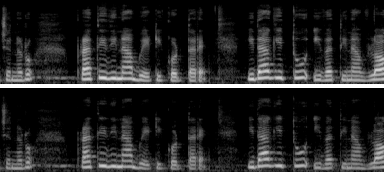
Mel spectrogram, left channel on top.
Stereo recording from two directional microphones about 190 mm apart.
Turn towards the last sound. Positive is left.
turn(degrees=20)  # may be behind; listen again after turning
